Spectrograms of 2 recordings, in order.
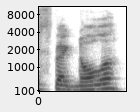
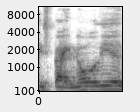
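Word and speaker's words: Spagnuolo: guy the spag Steve Spagnola yeah that guy always get his name wrong I always say spagnolia because I want I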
